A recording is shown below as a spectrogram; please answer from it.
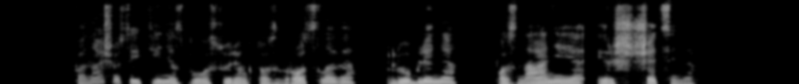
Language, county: Lithuanian, Vilnius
